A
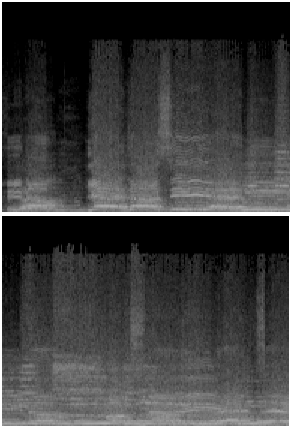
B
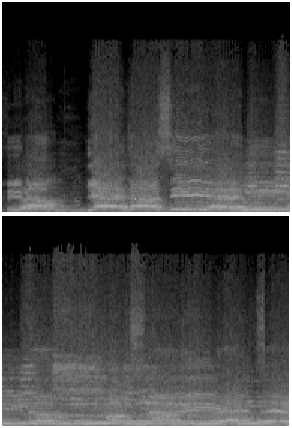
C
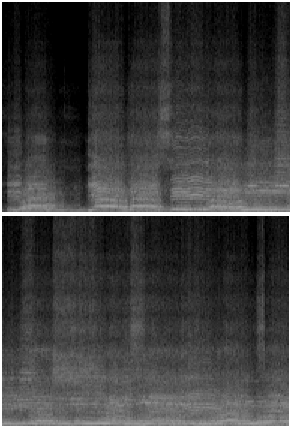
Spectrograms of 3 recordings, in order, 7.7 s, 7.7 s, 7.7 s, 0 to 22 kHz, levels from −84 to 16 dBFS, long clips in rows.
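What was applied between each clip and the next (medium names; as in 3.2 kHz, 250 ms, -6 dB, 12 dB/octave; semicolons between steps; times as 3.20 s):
no audible change
comb filter that takes the minimum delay 0.39 ms; trim -3 dB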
